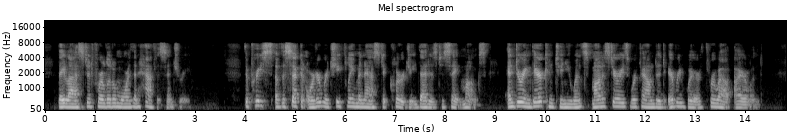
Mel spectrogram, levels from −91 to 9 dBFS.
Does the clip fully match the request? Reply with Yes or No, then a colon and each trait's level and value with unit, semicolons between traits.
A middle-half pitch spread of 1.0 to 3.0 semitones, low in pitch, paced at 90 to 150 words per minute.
No: average, 2.7 semitones; medium, 155 Hz; average, 140 wpm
